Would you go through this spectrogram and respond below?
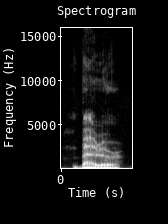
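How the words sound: The ending has an R sound. "better in americano"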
